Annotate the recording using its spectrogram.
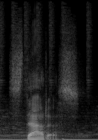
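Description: The word is said with an American pronunciation. "In American English, this word is usually pronounced status"

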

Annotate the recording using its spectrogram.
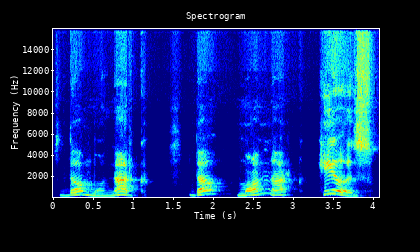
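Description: The stress falls on the word 'monarch'. The speaker calls it right. "So the is unstressed, mon is stressed"

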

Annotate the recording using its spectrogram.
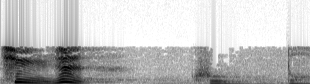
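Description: It holds a short break right after 日. The speaker calls it right. "在这儿要顿一下"

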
